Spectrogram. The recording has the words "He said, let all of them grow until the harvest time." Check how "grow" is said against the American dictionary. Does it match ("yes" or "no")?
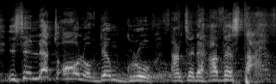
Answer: yes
